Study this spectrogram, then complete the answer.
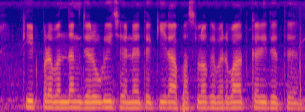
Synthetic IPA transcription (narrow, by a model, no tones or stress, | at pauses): kiʈpɾəbənd̪ʱənd͡ʒəɾuɾit͡ʃʰɛnɛjt̪ekiɾapʰəslokebəɾbad̪kəɾid̪et̪e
